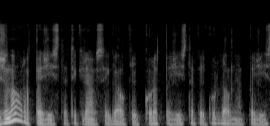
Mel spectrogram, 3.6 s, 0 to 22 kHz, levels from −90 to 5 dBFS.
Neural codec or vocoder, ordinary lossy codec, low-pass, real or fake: none; Opus, 32 kbps; 9.9 kHz; real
